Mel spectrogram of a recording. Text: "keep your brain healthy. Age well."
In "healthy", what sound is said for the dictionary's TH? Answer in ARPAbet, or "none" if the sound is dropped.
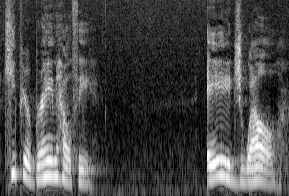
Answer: TH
